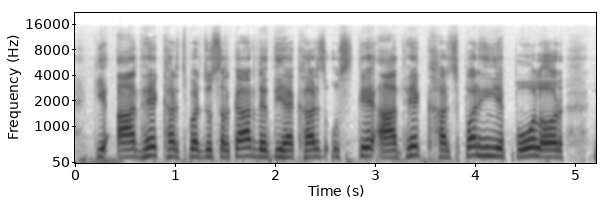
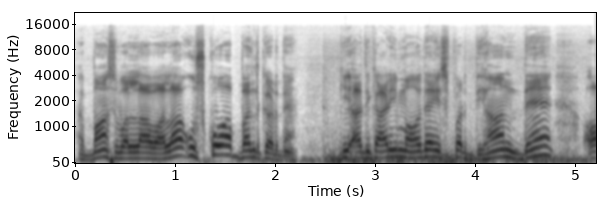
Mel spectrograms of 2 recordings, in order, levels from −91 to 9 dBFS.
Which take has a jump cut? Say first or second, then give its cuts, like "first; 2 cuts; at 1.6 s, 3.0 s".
second; 1 cut; at 2.5 s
